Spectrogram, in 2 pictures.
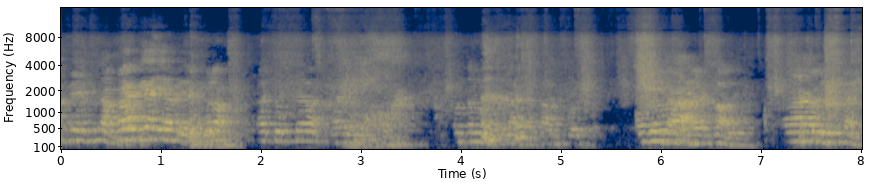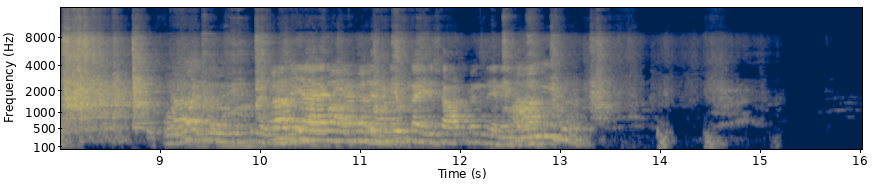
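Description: Several young men talk loudly and with animation close by.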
